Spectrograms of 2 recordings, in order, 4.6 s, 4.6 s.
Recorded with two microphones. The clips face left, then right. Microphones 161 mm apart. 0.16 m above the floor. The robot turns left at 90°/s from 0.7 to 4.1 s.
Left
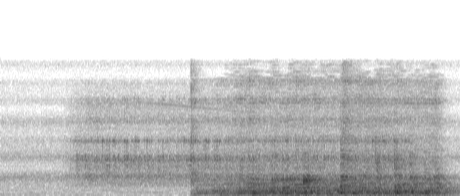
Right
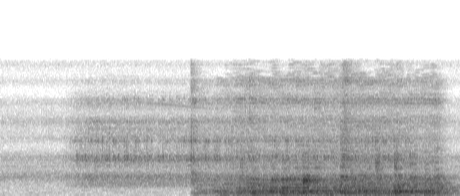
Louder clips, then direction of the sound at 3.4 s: Left 1 dB; 5° left (ahead or behind).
